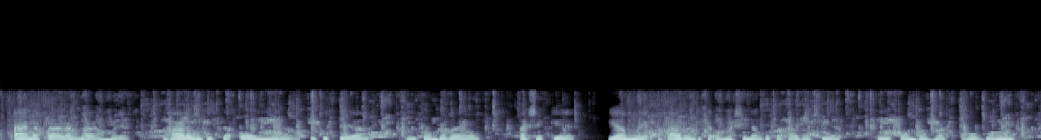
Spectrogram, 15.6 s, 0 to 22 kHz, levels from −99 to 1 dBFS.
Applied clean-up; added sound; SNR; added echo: classical method log-MMSE.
